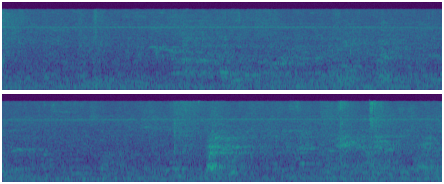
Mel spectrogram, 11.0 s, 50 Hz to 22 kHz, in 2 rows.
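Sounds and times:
murmur of voices: 0:00.0 - 0:11.0
dog barking in a hall: 0:08.0 - 0:08.7.

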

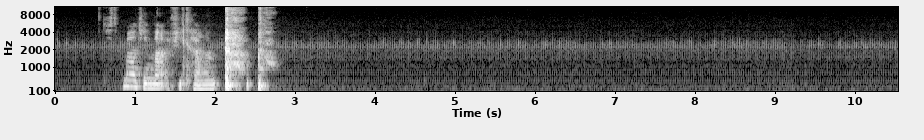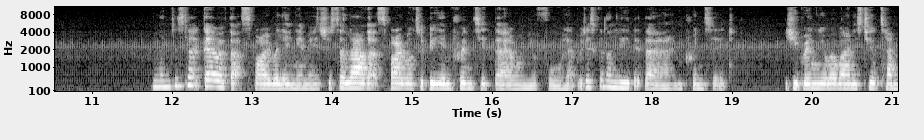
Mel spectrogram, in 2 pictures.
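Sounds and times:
faint steady hiss: 0:00.0 - 0:21.0
woman coughing: 0:02.1 - 0:02.8
person speaking: 0:11.8 - 0:19.0.

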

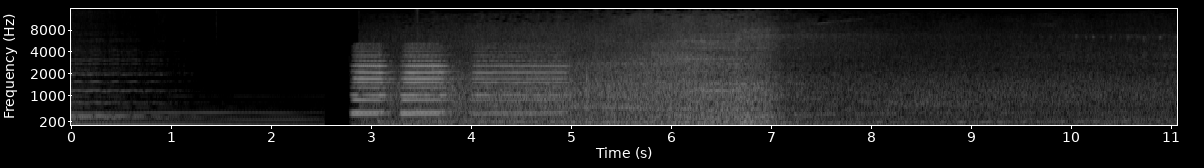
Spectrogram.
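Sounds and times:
bowed strings: 0:00.0 - 0:02.4
car horn honking: 0:02.8 - 0:05.1
traffic noise: 0:02.8 - 0:11.0.

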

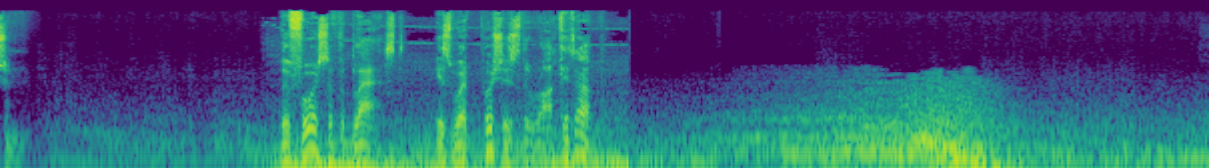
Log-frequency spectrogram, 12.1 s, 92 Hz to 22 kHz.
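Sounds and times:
rocket engine rumbling: 0:00.3 - 0:12.0.

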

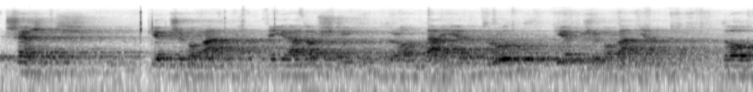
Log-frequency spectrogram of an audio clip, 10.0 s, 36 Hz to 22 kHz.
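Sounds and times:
man talking through loudspeakers: 0:00.0 - 0:10.0.

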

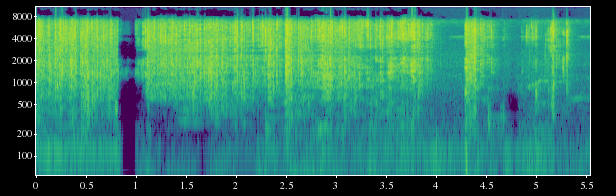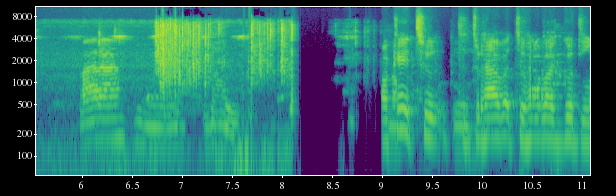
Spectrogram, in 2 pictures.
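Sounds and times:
crackling rustling noise: 0:00.0 - 0:05.6, 0:06.7 - 0:09.0.

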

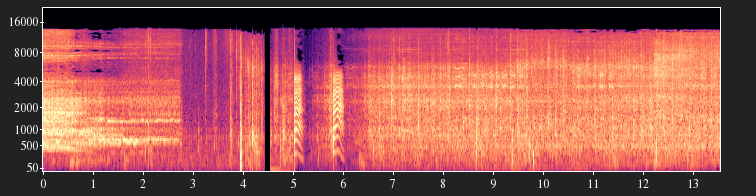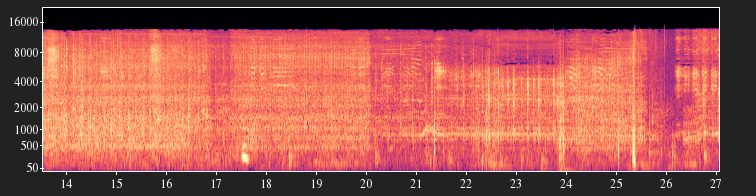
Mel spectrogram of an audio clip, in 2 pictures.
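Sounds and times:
animated figure mechanical rattle: 0:05.5 - 0:25.8.

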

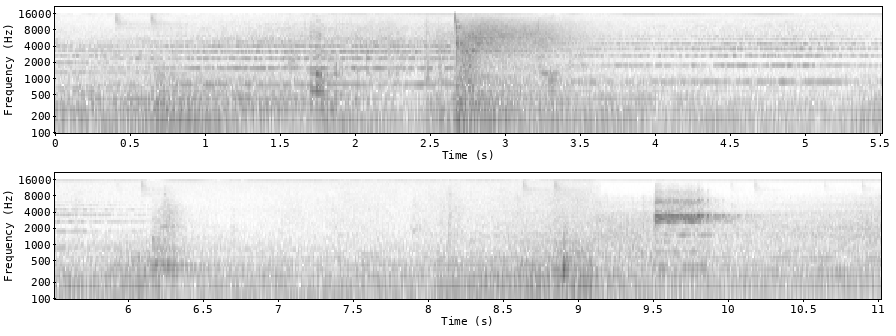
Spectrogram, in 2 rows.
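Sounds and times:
street traffic: 0:06.7 - 0:11.0
car horn toot: 0:09.5 - 0:10.2.

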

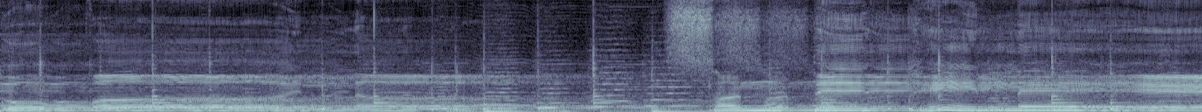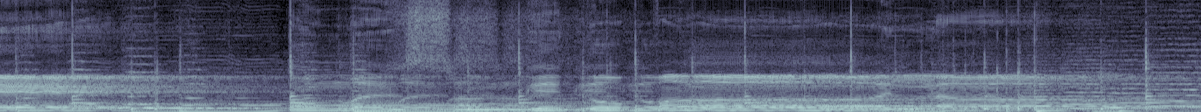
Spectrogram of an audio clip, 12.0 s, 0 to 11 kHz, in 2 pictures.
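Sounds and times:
harmonium: 0:00.0 - 0:12.0
person singing devotional line: 0:00.0 - 0:12.0
tabla strokes: 0:00.0 - 0:12.0.

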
